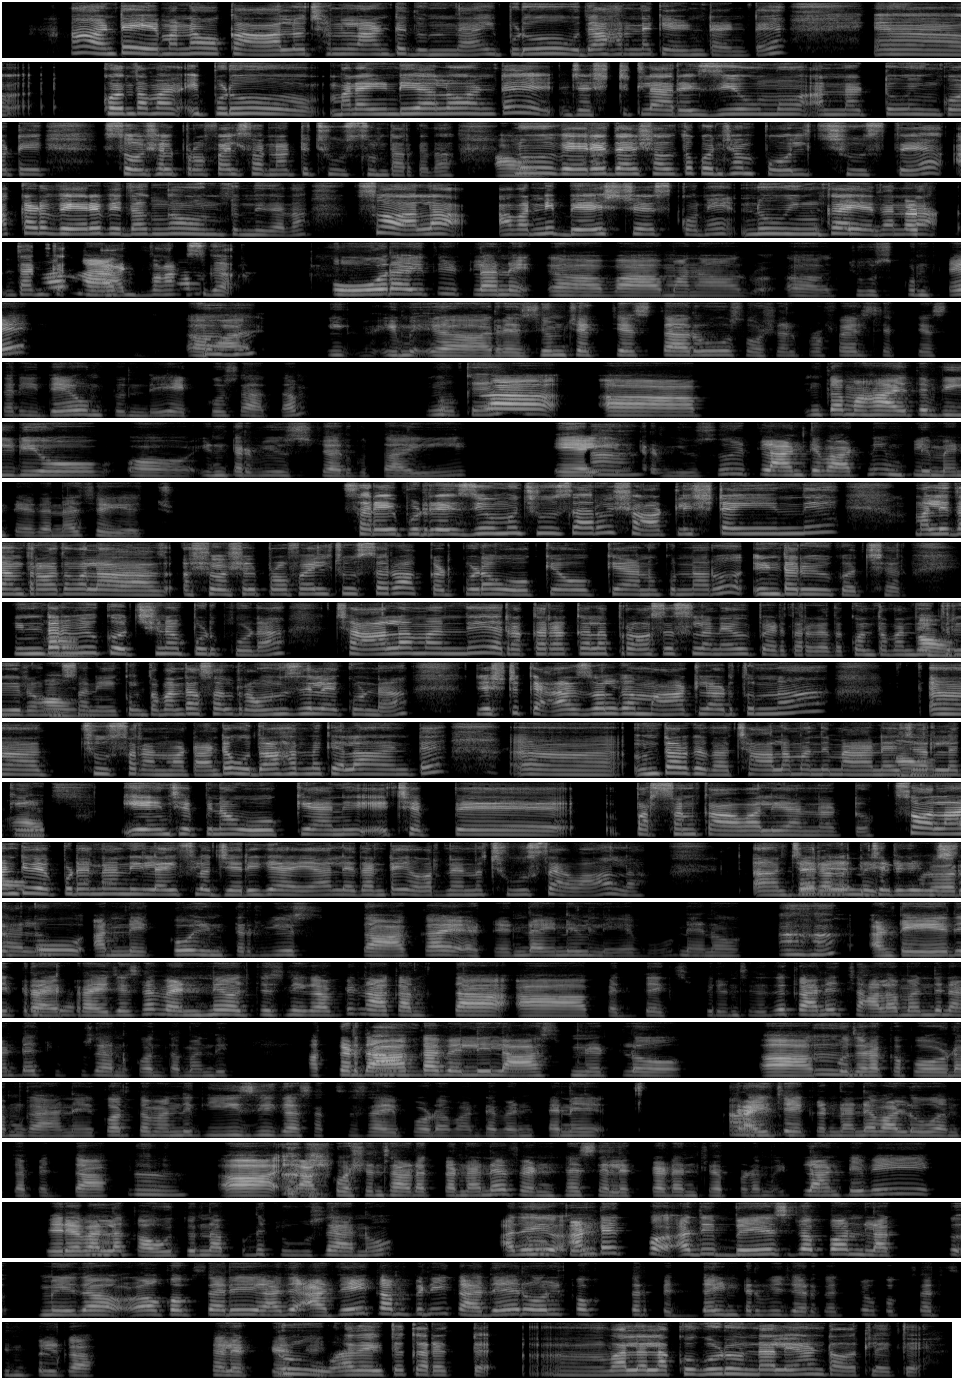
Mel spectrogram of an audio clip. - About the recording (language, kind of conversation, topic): Telugu, podcast, రిక్రూటర్లు ఉద్యోగాల కోసం అభ్యర్థుల సామాజిక మాధ్యమ ప్రొఫైల్‌లను పరిశీలిస్తారనే భావనపై మీ అభిప్రాయం ఏమిటి?
- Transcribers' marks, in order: in English: "జస్ట్"; in English: "సోషల్"; in English: "సో"; in English: "బేస్"; in English: "మాక్సిమం"; in English: "అడ్వాన్స్‌గా"; in English: "రెస్యూమ్ చెక్"; in English: "సోషల్ ప్రొఫైల్ చెక్"; in English: "వీడియో"; in English: "ఇంటర్వ్‌వ్యూస్"; in English: "ఏఐ ఇంటర్వ్‌వ్యూస్"; in English: "ఇంప్లిమెంట్"; in English: "రెస్యూమ్"; in English: "షార్ట్ లిస్ట్"; in English: "సోషల్ ప్రొఫైల్"; in English: "ఇంటర్వ్యూకి"; in English: "ఇంటర్వ్యూకి"; in English: "త్రీ రౌండ్స్"; in English: "జస్ట్ కాజుయల్‌గా"; in English: "పర్సన్"; in English: "సో"; in English: "లైఫ్‌లో"; in English: "ఇంటర్వ్యూస్"; in English: "అటెండ్"; in English: "ట్రై ట్రై"; in English: "ఎక్స్పీరియన్స్"; in English: "లాస్ట్ మినిట్‌లో"; tapping; in English: "ఈజీగా సక్సెస్"; lip smack; in English: "ట్రై"; in English: "క్వెషన్స్"; throat clearing; in English: "సెలెక్టెడ్"; in English: "బేస్డ్ అపాన్ లక్"; in English: "కంపెనీకి"; in English: "రోల్‌కి"; in English: "ఇంటర్వ్యూ"; in English: "సింపుల్‌గా సెలెక్ట్"; in English: "ట్రూ"; in English: "కరెక్ట్"; in English: "లక్"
